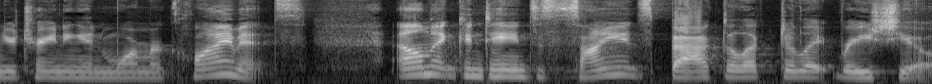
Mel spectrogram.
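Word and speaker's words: LMNT: sponsors Ln element it's spelled l MNT but pronounced element if you haven't heard about this element is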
